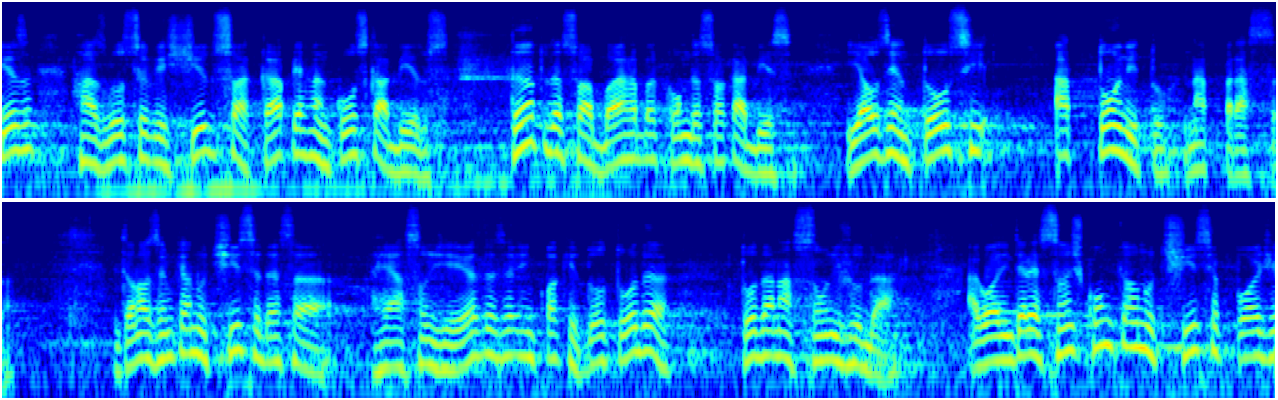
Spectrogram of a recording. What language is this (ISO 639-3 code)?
por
